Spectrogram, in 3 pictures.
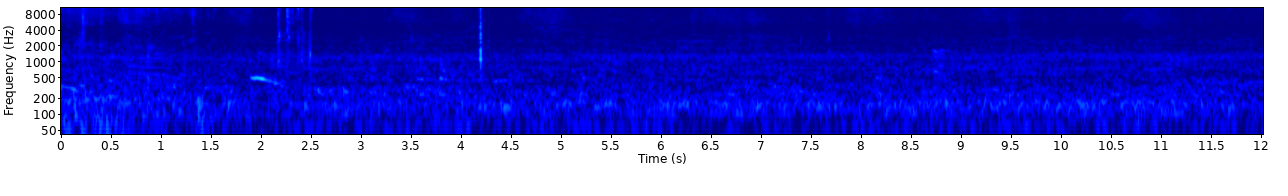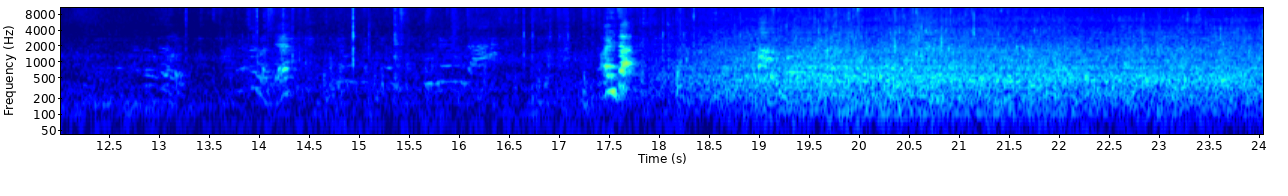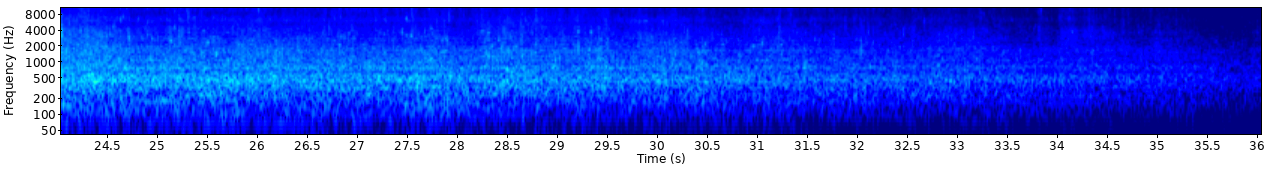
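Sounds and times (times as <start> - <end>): flowing water rushing: 16.9 - 36.0.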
